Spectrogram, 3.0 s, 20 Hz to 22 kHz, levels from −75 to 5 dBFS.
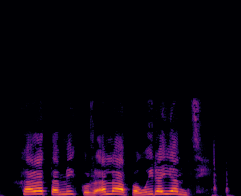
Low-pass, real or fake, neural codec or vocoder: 10.8 kHz; real; none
